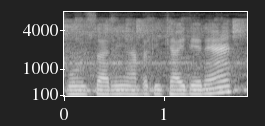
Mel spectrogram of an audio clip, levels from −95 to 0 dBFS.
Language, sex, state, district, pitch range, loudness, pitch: Hindi, male, Chandigarh, Chandigarh, 140-145 Hz, -16 LUFS, 140 Hz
